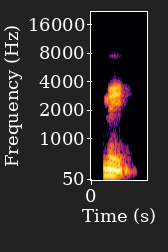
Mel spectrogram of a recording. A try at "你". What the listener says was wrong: Oke ya, dua sama tiganya kayaknya ketukar.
